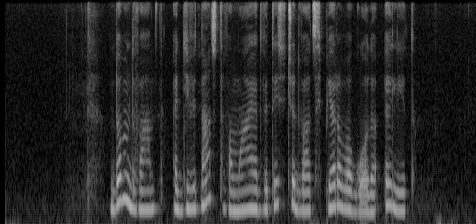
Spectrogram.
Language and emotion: Russian, neutral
